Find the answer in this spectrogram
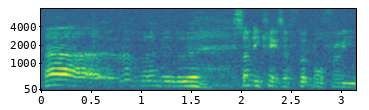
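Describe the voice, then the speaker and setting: A young man chatting casually beside a friend's gameplay, telling stories in a halting way with many restarts. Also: fairly high pitch, distant mic, noisy background. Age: young adult. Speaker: co-host. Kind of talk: casual chat over gameplay.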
